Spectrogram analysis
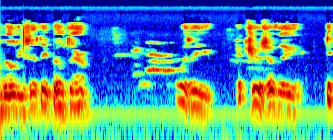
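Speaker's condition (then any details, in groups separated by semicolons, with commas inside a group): Parkinson's; attributed to Agent Orange exposure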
